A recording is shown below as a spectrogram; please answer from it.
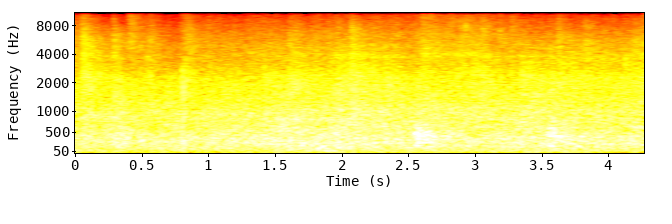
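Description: Steady rumbling noise of strong wind buffeting a steel-clad workshop building.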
